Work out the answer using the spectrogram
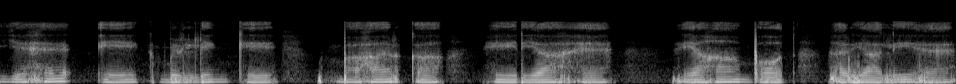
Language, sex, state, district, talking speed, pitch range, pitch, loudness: Hindi, male, Chandigarh, Chandigarh, 75 wpm, 105-120 Hz, 110 Hz, -22 LUFS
